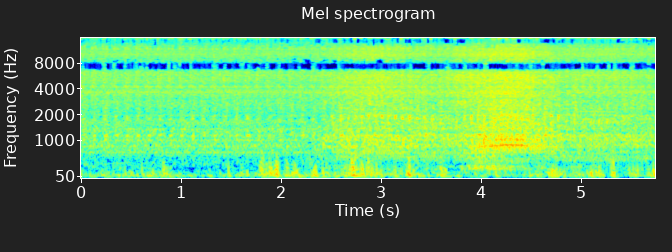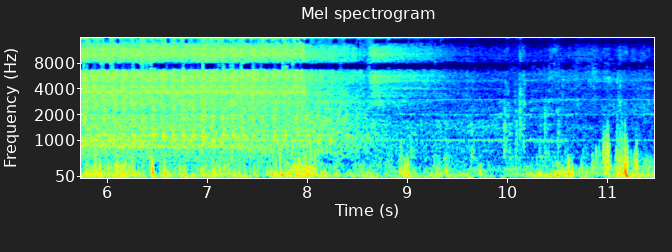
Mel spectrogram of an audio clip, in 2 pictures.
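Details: Honda Pilot after timing belt replacement with the battery reconnected; cranks briefly, catches quickly and settles to a steady idle with no slapping, ticking or rattling. Sounds healthy.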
